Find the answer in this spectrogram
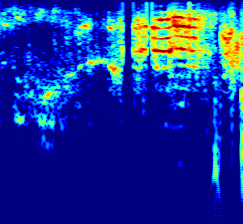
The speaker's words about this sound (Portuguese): Só um minutinho, meu bebê tá chorando, tô querendo te escutar.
